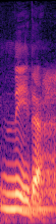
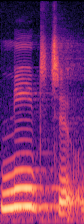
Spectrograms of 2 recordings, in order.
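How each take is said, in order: First: The words are blended into one reduced form. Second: Both words are said fully and separately.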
